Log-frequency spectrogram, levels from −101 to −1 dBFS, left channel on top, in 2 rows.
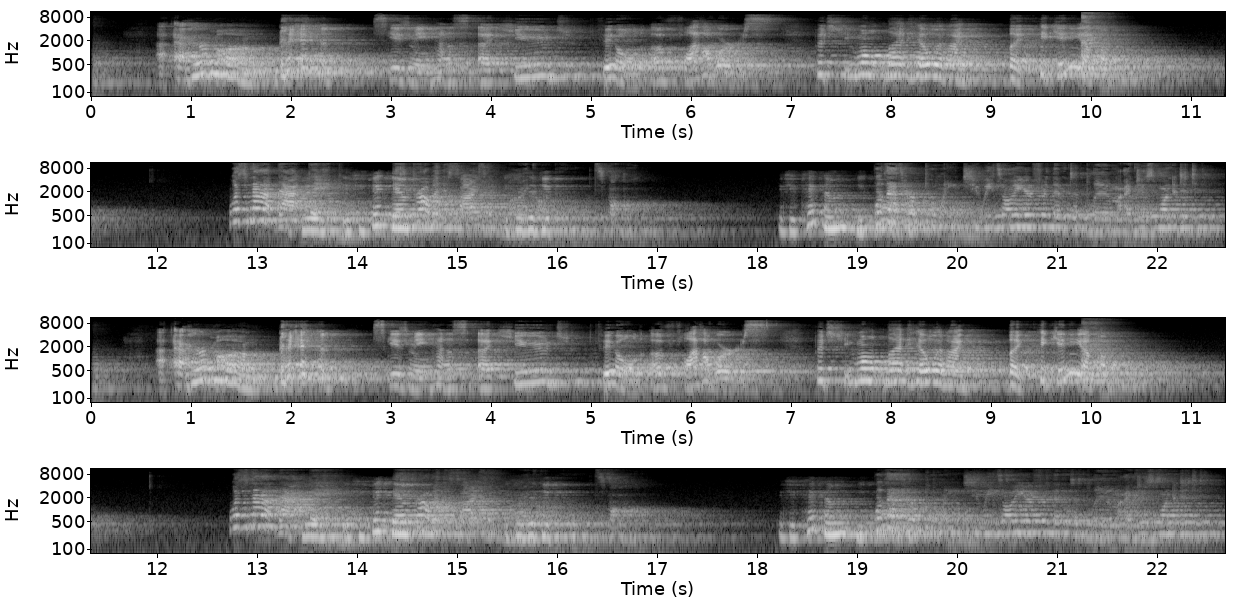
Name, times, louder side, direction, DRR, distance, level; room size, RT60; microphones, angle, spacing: voice 1, 0.6-2.4 2.8-4.8 5.1-8.8 9.2-10.2, right 1 dB, 40° right, 4 dB, 1.3 m, -26 dB
voice 2, 9.9-10.2 12.7-13.7 14.3-16.8 19.2-22.4, left 2 dB, 90° left, -1 dB, 2.6 m, -32 dB
voice 3, 13.4-14.6 15.6-15.9 18.2-19.6, left 1 dB, 60° left, 1 dB, 1.0 m, -28 dB
16.5 x 16.5 x 4.3 m, 2.6 s
head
